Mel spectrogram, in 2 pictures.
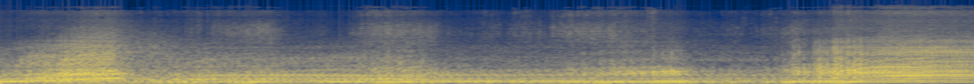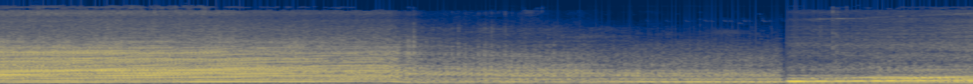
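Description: Car engines accelerating: a sharp rev about half a second in, then a second car pulling away about five seconds in, its pitch climbing and then holding steady before it fades. Another engine comes in abruptly near the end.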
